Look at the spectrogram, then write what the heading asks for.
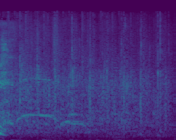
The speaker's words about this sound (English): We'll clap for that. You can clap for that, yes.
